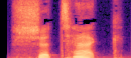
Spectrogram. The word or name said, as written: chetek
